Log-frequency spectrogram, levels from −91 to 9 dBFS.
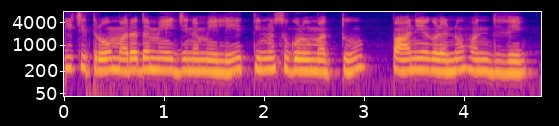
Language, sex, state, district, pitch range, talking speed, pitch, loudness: Kannada, female, Karnataka, Bidar, 200-225 Hz, 115 wpm, 210 Hz, -15 LUFS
